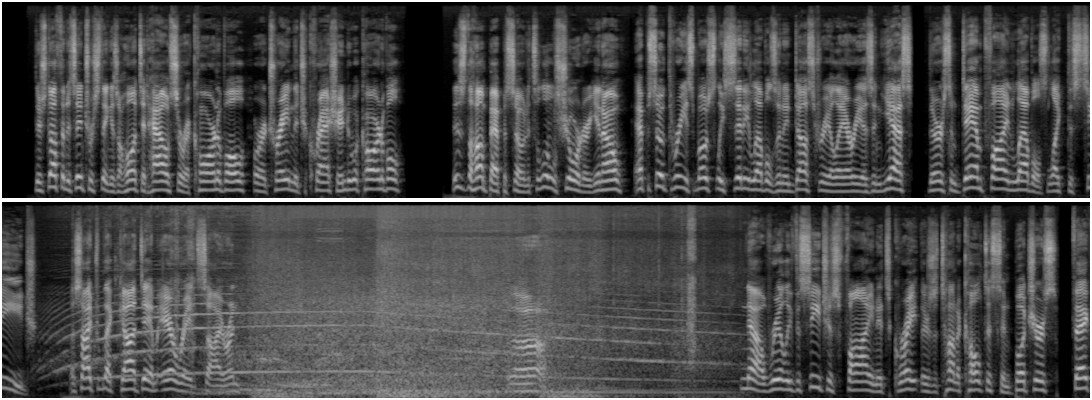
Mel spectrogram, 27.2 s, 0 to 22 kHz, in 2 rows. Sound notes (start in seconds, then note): 16.6 air raid siren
